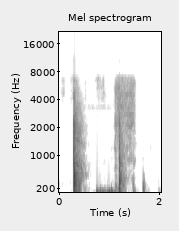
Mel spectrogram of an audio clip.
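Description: Two sharp knocks or clicks about a second apart, followed by two fainter ticks, picked up by a video-call microphone.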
